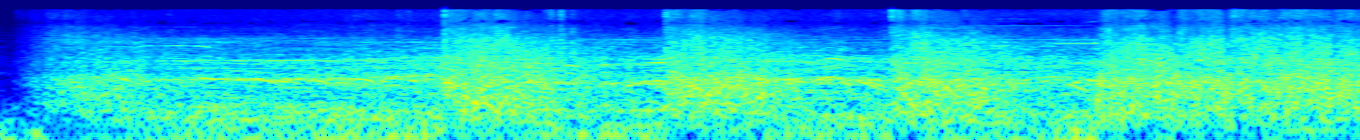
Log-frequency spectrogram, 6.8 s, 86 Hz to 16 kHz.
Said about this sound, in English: And the Taliban did what they do best. They just opened fire into the crowd, according to Al Arabiya. Members of the extremist group opened fire on the crowd. At least 2 people dead, at least 10 people injured.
